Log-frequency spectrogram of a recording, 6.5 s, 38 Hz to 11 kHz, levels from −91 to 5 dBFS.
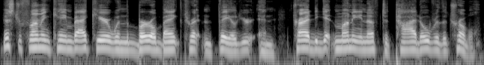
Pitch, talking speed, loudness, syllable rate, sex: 140 Hz, 205 wpm, -19 LUFS, 5.4 syllables/s, male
